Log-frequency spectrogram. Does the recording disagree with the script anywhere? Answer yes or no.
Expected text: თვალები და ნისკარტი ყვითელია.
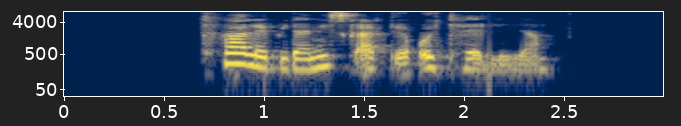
no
